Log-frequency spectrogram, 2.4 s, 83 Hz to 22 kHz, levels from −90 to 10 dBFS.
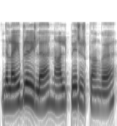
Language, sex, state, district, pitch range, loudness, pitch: Tamil, female, Tamil Nadu, Nilgiris, 195-240 Hz, -15 LUFS, 215 Hz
